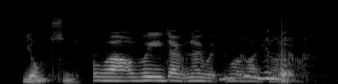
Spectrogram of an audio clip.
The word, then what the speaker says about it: Jonsson: Is it Johnson or Jonsson? I think it's Jonsson. I think they pronounce the J Y. Jonsson.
